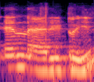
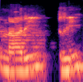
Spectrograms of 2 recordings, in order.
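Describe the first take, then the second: First: It starts with the letter name 'en'. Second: It starts with 'na', like one word 'nari'. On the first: The speaker calls it right. "you should uh, say N-ary tree" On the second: The speaker calls it wrong. "This seems like Nari tree"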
